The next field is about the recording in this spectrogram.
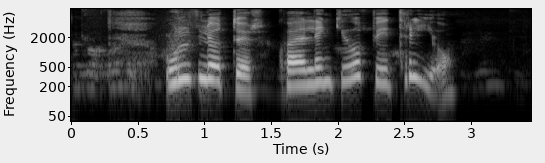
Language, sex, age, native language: Icelandic, female, 40-49, Icelandic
